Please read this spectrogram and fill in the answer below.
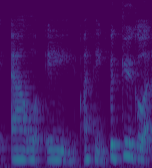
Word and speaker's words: Frankl: It's Viktor Frankl, and I think it's Viktor is spelled Viktor, I believe, and it's Frankle, I think.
